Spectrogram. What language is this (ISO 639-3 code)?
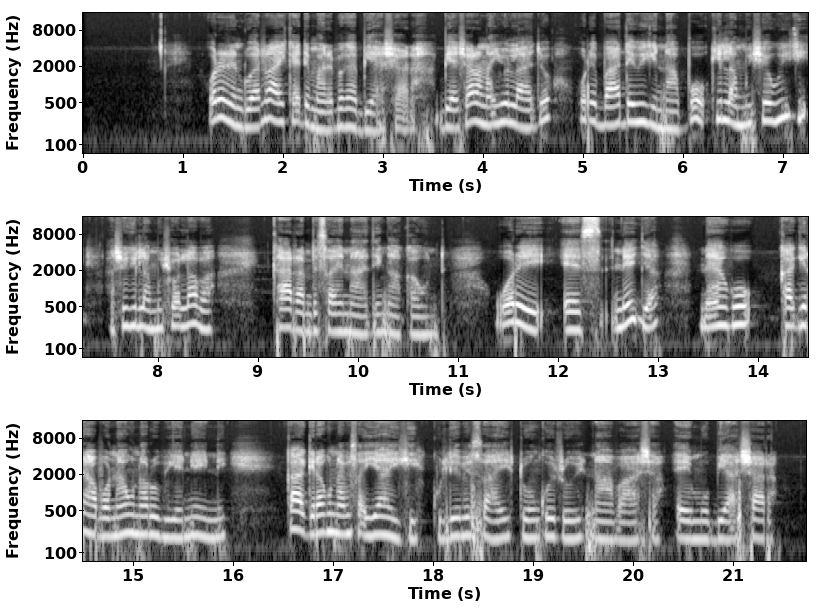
mas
